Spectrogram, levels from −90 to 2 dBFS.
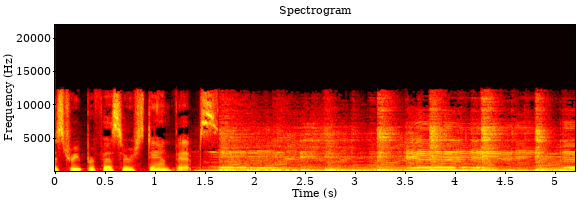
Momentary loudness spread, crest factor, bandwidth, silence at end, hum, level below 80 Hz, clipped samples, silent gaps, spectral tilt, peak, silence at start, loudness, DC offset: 6 LU; 16 dB; 13 kHz; 0 s; none; -32 dBFS; under 0.1%; none; -4 dB/octave; -4 dBFS; 0 s; -21 LUFS; under 0.1%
